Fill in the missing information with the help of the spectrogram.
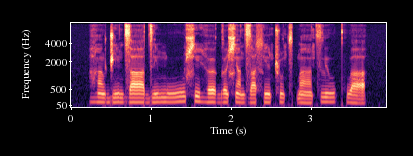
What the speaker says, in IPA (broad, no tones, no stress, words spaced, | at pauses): ɦãu̯d͡ʒĩd͡zaːd͡zĩ muː ɕĩɦœɡœ ɕãd͡zaɬĩʈ͡ʂũt͡s ɓãːt͡slʲuː kʷʰa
